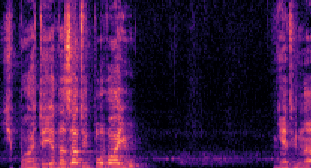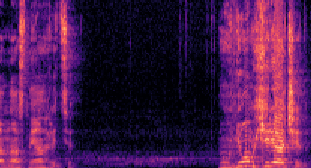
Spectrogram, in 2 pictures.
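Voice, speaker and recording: A man commentating his own gameplay, bursting into loud curses and then dropping to quiet muttering. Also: sits high, lively intonation. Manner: loud outbursts and heavy swearing; jumpy, rapid switches between yelling and muttering. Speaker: let's play gamer.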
